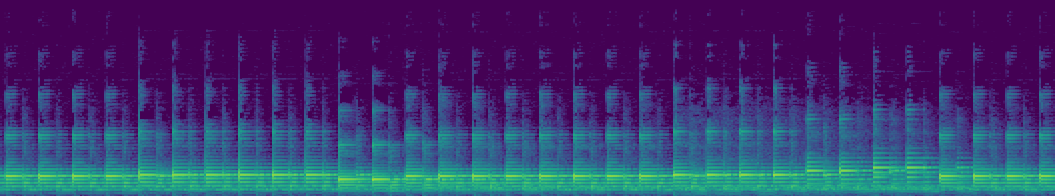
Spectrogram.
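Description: Background music: a fast picked melody of short, evenly spaced notes, about five a second, stepping up and down in pitch.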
